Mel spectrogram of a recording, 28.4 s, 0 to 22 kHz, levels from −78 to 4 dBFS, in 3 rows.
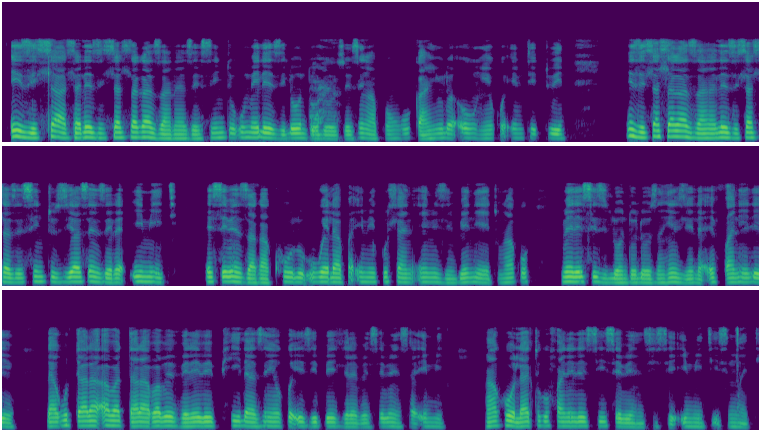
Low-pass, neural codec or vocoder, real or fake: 7.2 kHz; vocoder, 22.05 kHz, 80 mel bands, Vocos; fake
